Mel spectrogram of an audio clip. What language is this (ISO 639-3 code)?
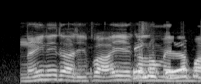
pan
